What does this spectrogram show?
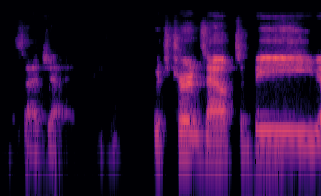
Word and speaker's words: Sgr: And we write SGR, but we say Sag just because that tells you you're an insider if you know how to say it.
